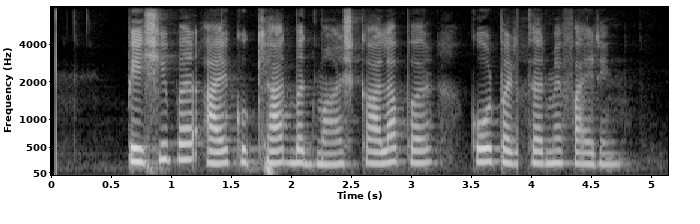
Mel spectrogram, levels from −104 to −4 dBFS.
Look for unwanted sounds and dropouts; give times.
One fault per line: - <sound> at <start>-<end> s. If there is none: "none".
- dropout at 3.9-4.0 s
